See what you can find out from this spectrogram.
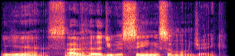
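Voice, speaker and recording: A man's voice: sits low, big pitch swings, takes it slowly, gravelly, a bit bright, exaggerated voice. A man voicing a sardonic upper-class young wizard with a dry, faintly contemptuous manner for an audiobook. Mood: teasing.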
